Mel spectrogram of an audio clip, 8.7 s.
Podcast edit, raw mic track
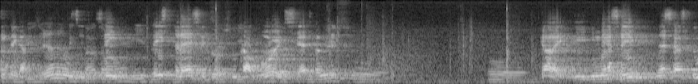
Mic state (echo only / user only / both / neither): both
